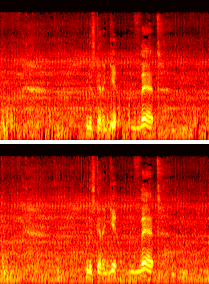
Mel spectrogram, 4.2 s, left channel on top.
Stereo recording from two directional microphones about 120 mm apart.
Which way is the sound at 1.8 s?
5° right (ahead or behind).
